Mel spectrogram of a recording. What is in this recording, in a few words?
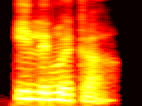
"Illywhacker", Indian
